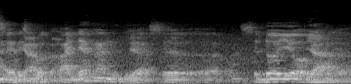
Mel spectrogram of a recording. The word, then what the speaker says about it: Sedoyo: Sedoyo. Sedoyo. Bukan do. Bung Abu ini orang luar Jawa, jadi nggak bisa ngomong do, misalnya do. Tapi kalau dalam ejaan huruf hijaiyah paham bo.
